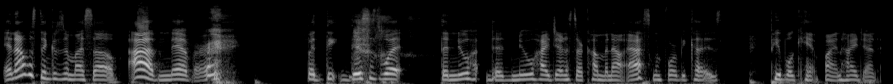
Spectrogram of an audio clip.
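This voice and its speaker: A woman's voice: medium pitch, normal speed, a bit bright, no room sound, studio quality. A woman who is a dental hygienist and practice owner, co-hosting a casual podcast chat and animatedly acting out the people she quotes.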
